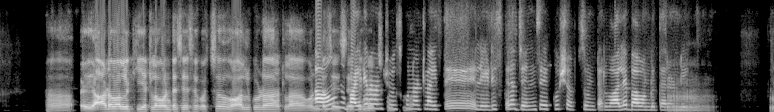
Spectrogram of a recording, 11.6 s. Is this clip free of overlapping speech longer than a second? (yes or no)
no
